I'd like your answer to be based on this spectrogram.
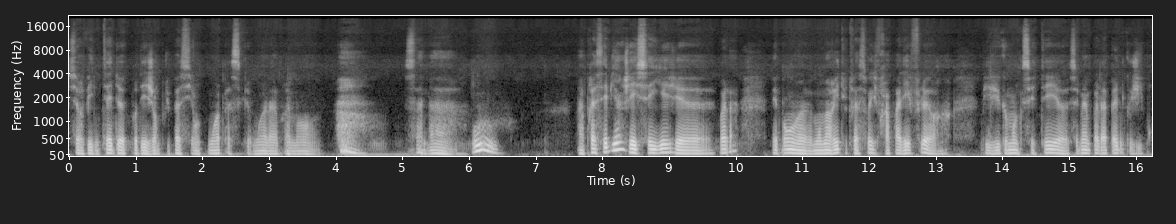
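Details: Woman with dysphonia after a serious health problem damaged her vocal cords; her voice is lower than before, at times weak, and she cannot speak loudly; low-pitched voice.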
